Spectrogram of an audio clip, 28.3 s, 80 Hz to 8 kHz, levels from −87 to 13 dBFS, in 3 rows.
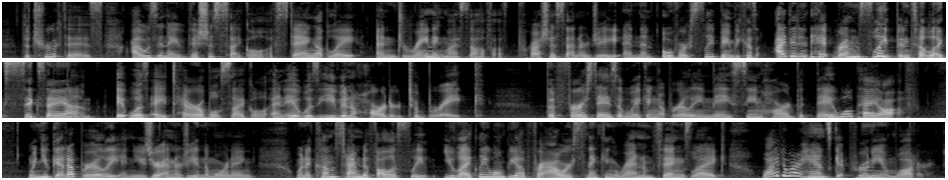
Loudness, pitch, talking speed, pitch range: -24 LUFS, 215 Hz, 205 wpm, 180-260 Hz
